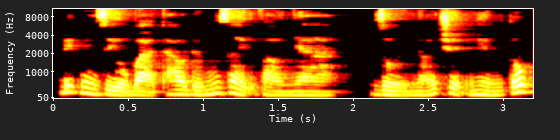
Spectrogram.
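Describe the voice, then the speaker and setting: Low husky woman narrating a story. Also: expressive, a little fast, mellow. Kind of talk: scripted narration of a family drama story.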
